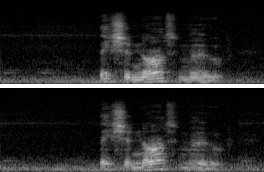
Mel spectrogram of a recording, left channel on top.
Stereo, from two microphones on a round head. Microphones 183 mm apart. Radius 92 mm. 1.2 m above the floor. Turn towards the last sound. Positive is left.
turn(degrees=25)  # may be behind; listen again after turning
